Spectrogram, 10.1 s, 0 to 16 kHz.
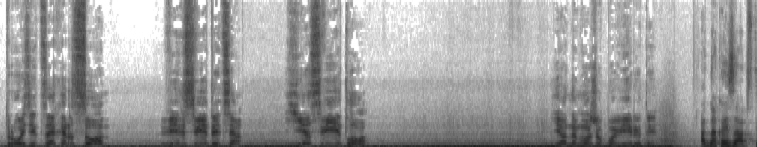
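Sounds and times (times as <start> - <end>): car road and engine noise: 0.0 - 9.2.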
